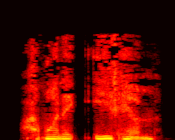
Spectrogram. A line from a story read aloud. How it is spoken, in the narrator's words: he whispered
